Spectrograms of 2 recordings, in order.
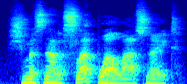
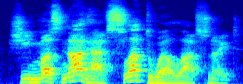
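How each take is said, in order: First: The word have is reduced, like nada. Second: The word have is said fully and clearly. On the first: The speaker calls it right. "A native English speaker would say" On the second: The speaker calls it wrong. "Native English speaker would not say that"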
